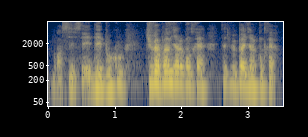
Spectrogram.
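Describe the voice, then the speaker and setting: A man's voice: fairly high pitch, quick pace, darkish tone, far from the mic, lightly acted. A man playing a stammering young infiltrator. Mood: irritated. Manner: stammering, restarting sentences. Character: young male infiltrator preparing a covert mission. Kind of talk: amateur web drama acting.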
